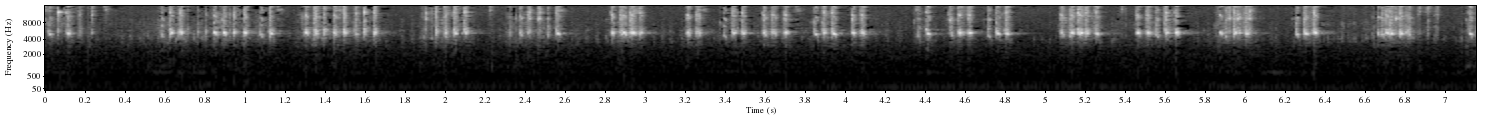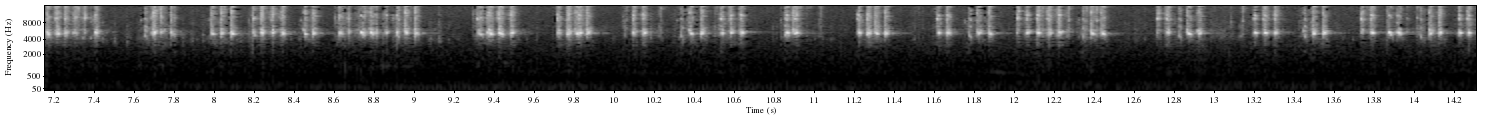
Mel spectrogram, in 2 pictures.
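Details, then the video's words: Steady chirping of live crickets, short high pulsed bursts repeated evenly several times a second, multiple insects overlapping into a continuous shrill chorus; faint low hum beneath. "Live Crickets 60min "Natural Sound""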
